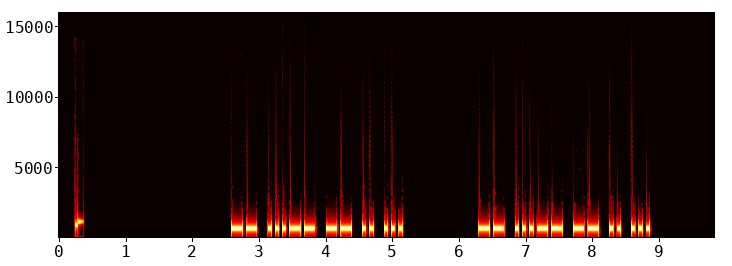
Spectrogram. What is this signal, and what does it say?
Morse code, heard as a keyed tone, about 22 wpm, 700 Hz. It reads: M3MIS M3MIS
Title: DXCC-100 Call Signs - 5 Characters - Repeated 2x - 22wpm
